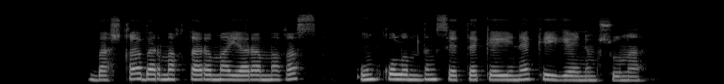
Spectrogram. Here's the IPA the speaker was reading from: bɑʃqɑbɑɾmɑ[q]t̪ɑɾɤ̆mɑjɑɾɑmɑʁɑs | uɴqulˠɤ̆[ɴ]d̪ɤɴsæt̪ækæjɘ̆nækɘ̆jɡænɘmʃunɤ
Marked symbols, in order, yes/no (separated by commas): yes, no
